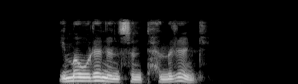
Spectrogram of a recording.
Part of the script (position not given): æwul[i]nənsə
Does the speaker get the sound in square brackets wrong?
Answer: yes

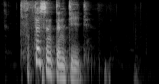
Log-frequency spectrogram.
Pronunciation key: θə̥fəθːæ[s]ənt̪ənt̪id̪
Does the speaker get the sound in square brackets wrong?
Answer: no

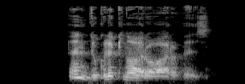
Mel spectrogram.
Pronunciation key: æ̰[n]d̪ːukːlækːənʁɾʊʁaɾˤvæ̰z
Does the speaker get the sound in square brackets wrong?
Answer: no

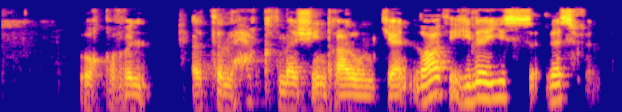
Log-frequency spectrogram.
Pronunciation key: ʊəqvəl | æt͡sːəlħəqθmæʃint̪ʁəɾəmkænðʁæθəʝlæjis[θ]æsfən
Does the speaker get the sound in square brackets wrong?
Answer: yes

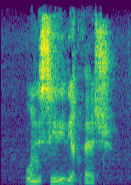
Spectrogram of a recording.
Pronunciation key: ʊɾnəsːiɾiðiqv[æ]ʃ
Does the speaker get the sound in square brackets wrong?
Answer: no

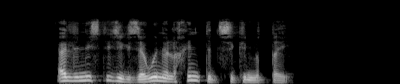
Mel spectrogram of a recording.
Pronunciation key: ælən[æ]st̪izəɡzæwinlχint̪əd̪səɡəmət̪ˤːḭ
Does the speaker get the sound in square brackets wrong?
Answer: yes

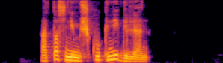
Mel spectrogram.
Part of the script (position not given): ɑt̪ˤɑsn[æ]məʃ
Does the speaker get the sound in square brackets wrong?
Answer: yes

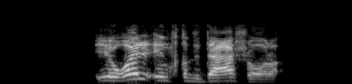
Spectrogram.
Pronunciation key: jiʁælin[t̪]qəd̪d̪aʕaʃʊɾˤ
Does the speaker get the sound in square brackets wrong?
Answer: no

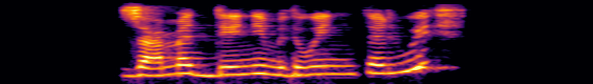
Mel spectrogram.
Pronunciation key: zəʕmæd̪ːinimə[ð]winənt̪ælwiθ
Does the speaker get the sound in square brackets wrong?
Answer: no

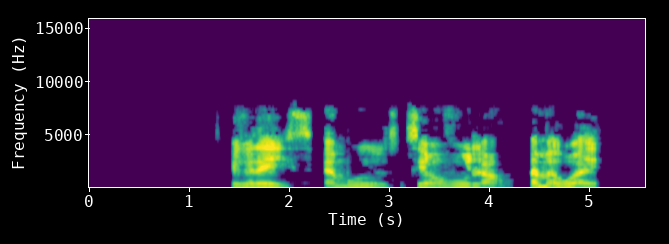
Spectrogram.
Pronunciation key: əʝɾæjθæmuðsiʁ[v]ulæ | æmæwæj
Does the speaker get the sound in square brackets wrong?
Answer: no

